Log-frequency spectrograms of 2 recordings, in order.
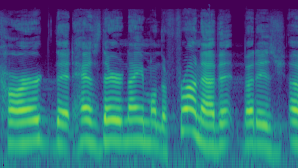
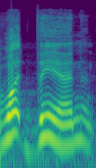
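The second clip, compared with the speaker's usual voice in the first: louder, dry sarcastic question; 3 semitones higher, 9 dB louder than usual. Acted. Samuel answers Saul's greeting, louder dry sarcasm. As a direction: make it drip with sarcasm. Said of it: "this is very sarcastic".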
